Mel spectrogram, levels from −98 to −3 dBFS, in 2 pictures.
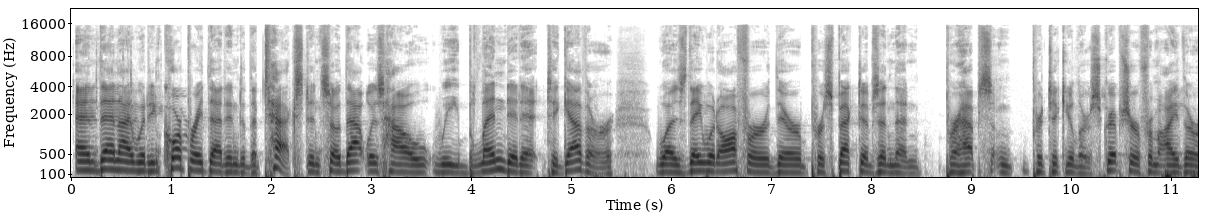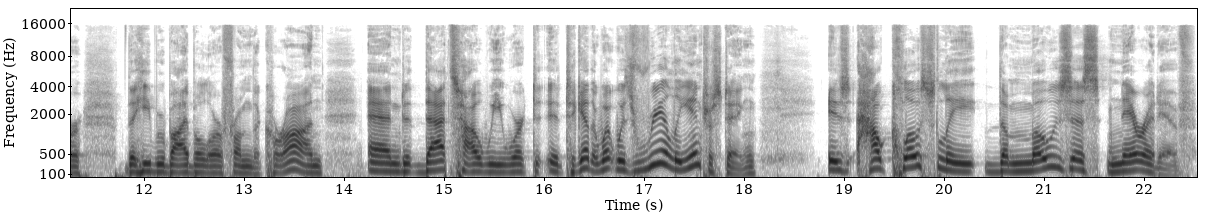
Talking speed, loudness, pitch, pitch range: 150 wpm, -26 LUFS, 145 Hz, 135-165 Hz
